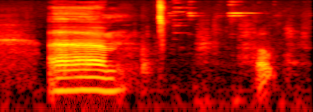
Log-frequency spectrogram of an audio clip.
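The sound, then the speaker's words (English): A part-husky dog indoors lets out one drawn-out, tonal whining howl lasting about half a second, followed by a few fainter, softer noises. “my dog's in here now. She comes in pretty much every podcast. She's probably gonna speak here in a second. She is part husky and she does make lots of noises.”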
